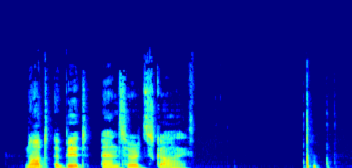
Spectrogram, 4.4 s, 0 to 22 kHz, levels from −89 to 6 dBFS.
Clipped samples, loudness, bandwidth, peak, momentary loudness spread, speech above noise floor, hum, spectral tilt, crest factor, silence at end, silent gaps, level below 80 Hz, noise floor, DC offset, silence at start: under 0.1%; -25 LUFS; 15 kHz; -4 dBFS; 12 LU; 60 dB; none; -4.5 dB/octave; 24 dB; 0.3 s; none; -66 dBFS; -85 dBFS; under 0.1%; 0.3 s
